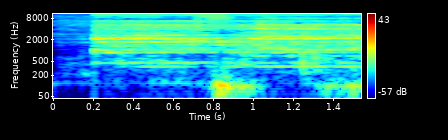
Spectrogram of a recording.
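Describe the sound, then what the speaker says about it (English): A mobile phone ringtone chimes loudly and close, a bright repeating electronic melody that cuts in suddenly during a tabletop role-playing session and continues steadily. "That is my phone."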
